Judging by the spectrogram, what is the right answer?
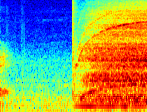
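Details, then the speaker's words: Shark vacuum with a suction problem: motor spins up from silence into a steady high whoosh with a sharp airy hiss on top, air escaping at one spot, costing suction. "Okay, that sound is air escaping from right here. This little spot right here."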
